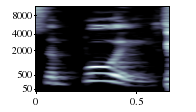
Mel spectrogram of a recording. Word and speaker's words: Buoys: It's spelled B-U-O-Y, right? The Buoys or Boys? – B-U-O-Y. Yes, The Boys.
